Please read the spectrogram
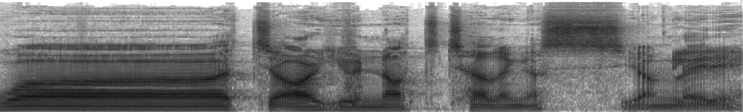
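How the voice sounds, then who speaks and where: At a very slow pace, a man uses a put-on character voice pitched fairly low. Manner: stern, questioning.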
